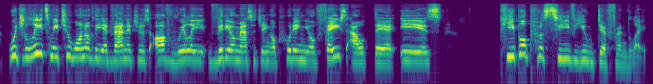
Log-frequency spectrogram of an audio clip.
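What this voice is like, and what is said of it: German accent. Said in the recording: “the German accent ... I do have this accent ... from being a German”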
